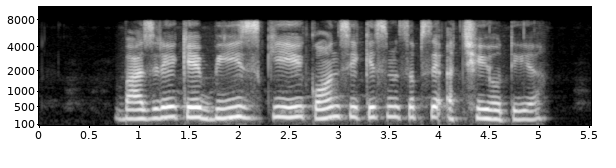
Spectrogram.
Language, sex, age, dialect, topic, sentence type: Hindi, female, 18-24, Marwari Dhudhari, agriculture, question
